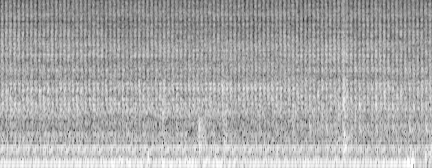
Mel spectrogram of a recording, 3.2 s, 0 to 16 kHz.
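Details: 2007 Peugeot Partner 1.9 diesel (DW8B) idling: sharp metallic knock about three times a second over the clatter; cause was the control injector, replacing it with a used one fixed it.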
